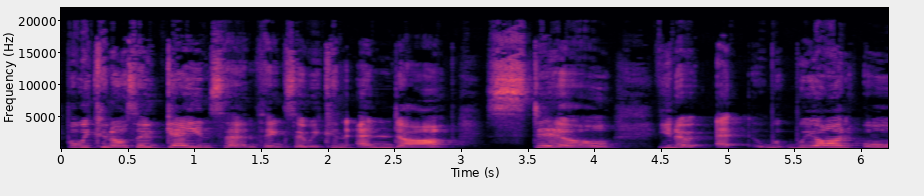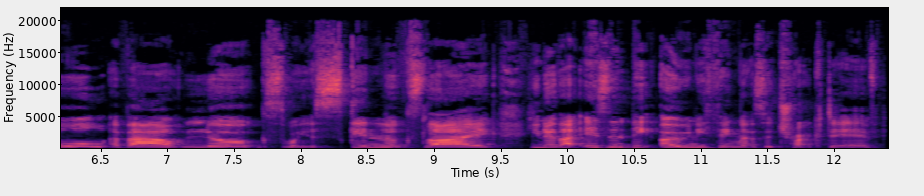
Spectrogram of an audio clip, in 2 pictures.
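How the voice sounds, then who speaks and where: A woman talks straight to her viewers in a casual, earnest way. She drifts through her thoughts and corrects herself mid-sentence, and her voice sits at an ordinary middle pitch. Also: fairly bright tone. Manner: earnest, rambling, with fillers and self-corrections. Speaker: channel host. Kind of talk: casual spiritual self-help talk to camera.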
